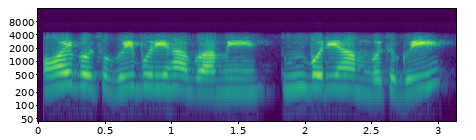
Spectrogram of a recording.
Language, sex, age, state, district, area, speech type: Goan Konkani, female, 45-60, Goa, Murmgao, rural, conversation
